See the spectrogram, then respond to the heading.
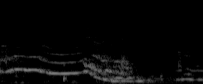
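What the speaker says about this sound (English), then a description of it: "Dogs are needing to go out real quick." Dogs whining and howling to be let outside, a close, wavering high whimper that slides downward, followed by shorter yips and whines.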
